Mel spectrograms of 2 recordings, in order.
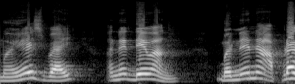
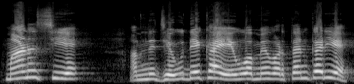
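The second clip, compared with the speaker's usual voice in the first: higher, insistent scolding; heated reproach; 4 semitones higher, 4 dB louder than usual. Acted. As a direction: plead their case with raised, emphatic voice. Woman rebukes angry guest in quarrel. (ઠપકાભર્યો, ભારપૂર્વકનો અવાજ)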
